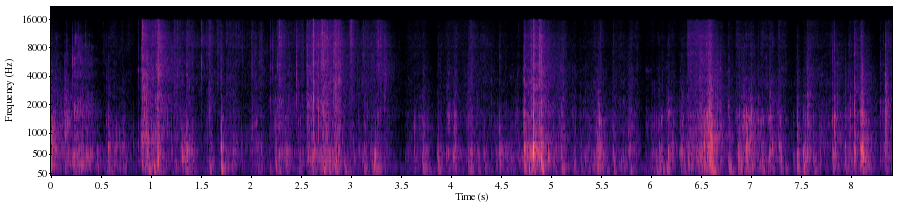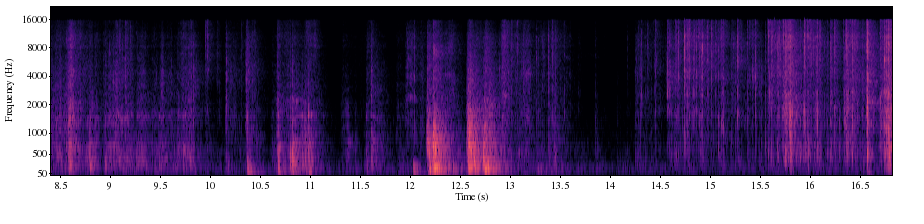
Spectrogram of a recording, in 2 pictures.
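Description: Cardboard trading-card box being torn open and handled, with rustling and tearing as the packs are slid out, and a thump about twelve seconds in. Near the end a card pack's wrapper crinkles in the hands.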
